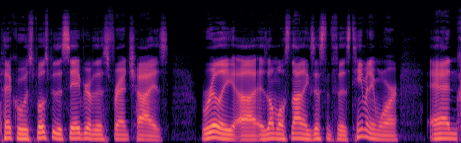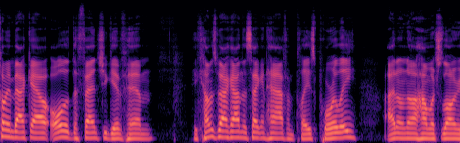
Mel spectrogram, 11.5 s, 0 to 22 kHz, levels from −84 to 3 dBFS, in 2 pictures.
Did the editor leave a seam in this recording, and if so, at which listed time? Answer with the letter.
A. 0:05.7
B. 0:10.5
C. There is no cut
A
